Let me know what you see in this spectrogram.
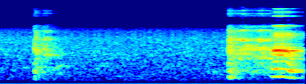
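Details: An African Grey parrot gives two short, rough cough-like bursts, imitating a person's cough rather than truly coughing.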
